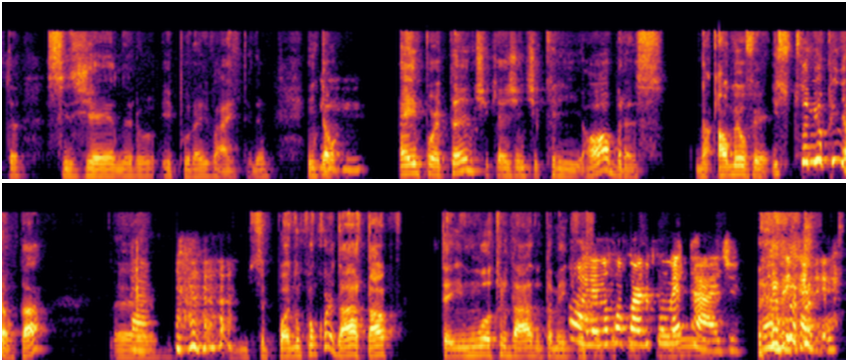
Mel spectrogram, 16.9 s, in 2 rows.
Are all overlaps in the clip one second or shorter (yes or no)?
no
